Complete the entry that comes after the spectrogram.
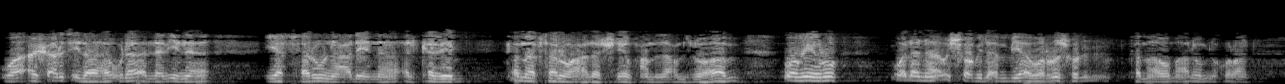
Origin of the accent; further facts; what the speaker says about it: Syria; وكما يقولون عندنا في سوريا بالكوم، بالجملة يعني بالجملة.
